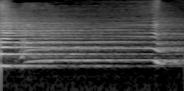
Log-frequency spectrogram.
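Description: Electronic violin, freely improvised: several sustained notes sounding together, one sliding up in pitch just after the start, then a bend down near the end as the sound fades.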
